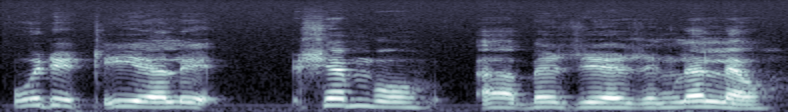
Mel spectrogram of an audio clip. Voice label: This One Is Really Big Next To The Little Ones, Washo; wIIdi7 t7IIyeli7 SEmu beziyEzing lElew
